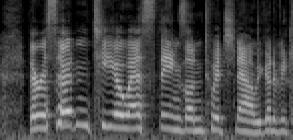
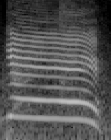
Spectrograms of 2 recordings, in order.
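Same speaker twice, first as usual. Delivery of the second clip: high, loud, drawn-out yay; gleeful shout; excited cheer; 11 semitones higher, 5 dB louder than usual. Real, not acted. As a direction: let out a long squealed cheer. Cheering during the game.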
